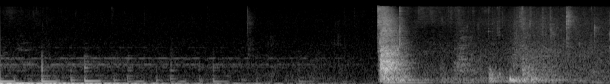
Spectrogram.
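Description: Background music with a beat fades out, then a single sudden sharp crack about two-thirds of the way in as a Hoyt RX-3 compound bow is shot at a springbok. Scattered thuds and scuffs follow as the springbok herd bolts.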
